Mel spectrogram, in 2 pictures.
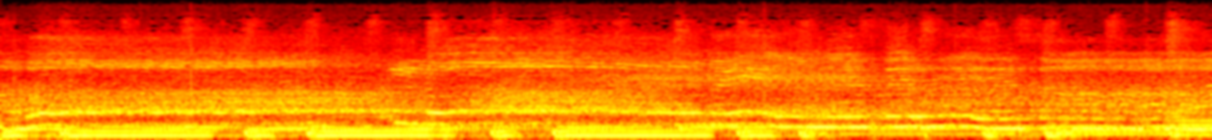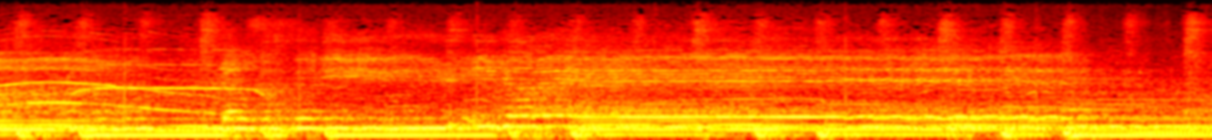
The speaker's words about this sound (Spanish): Los gritos no paraban. Y estos incrementaron cuando … cantó …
